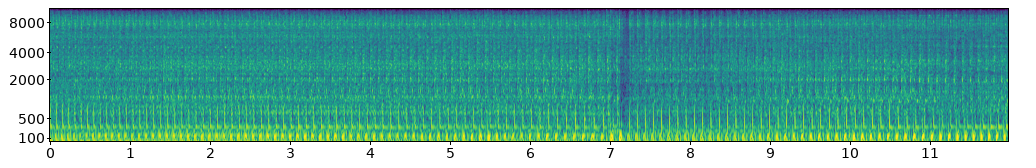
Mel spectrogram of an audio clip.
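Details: 12 HP air-cooled single-cylinder diesel, test run after overhaul; it had run once and then become hard to turn (owner suspected piston), valve clearance reset and oil added. Loud, even thump at a steady pace with no knock or rub. Normal running.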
